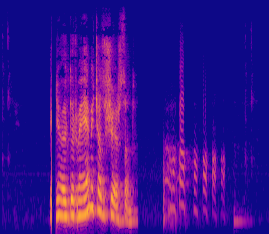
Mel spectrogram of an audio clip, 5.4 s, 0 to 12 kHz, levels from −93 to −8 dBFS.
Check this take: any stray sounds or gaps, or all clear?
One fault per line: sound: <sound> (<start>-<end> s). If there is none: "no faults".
sound: dropout (1.0-1.1 s)
sound: laugh (3.3-4.5 s)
